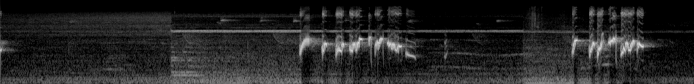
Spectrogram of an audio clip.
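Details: Decoy red-whiskered bulbul, kept caged to lure and provoke rivals, gives two bright warbling phrases of rapid up-and-down notes about two and a half seconds apart, over a steady faint high hum.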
